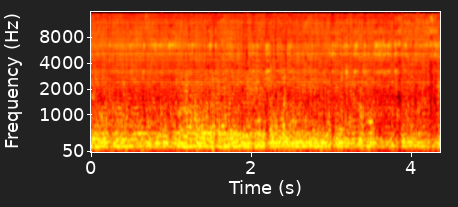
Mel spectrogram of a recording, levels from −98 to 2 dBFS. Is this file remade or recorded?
remade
